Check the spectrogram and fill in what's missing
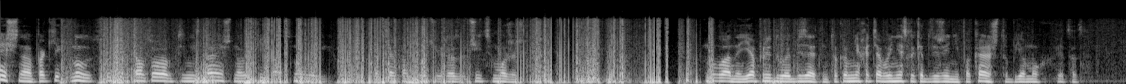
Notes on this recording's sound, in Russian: Испорчен звук. Снова звук в этом эпизоде хуже чем обычно.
